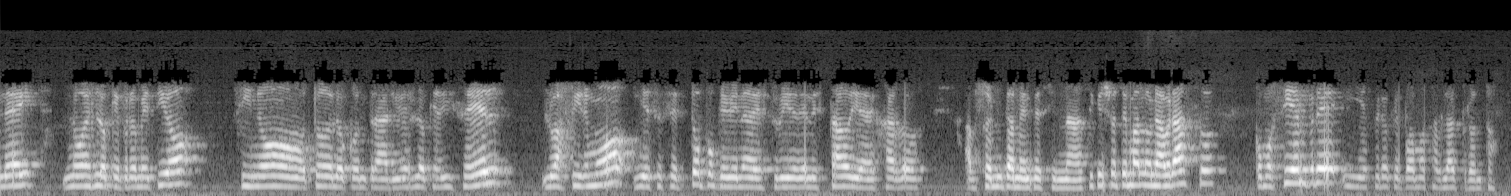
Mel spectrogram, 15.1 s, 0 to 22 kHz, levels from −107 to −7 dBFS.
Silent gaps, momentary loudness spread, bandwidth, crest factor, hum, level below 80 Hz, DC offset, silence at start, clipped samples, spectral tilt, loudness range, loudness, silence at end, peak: none; 13 LU; 4.1 kHz; 20 dB; none; -54 dBFS; under 0.1%; 0 s; under 0.1%; -7 dB/octave; 3 LU; -20 LUFS; 0.15 s; 0 dBFS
